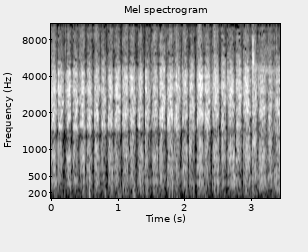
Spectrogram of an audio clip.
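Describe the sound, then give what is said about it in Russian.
Dry stone grinding against stone without water, smoothing the edge of a stone blade and throwing sparks and a little smoke from the friction: quick, steady back-and-forth strokes, a harsh hissing rasp repeating about five times a second, moderately loud, with no voices. “Когда вот сейчас идет работа без воды, то заметно, как э, проблескивает искры э, и э, даже дымок э, какой-то возникает от этого сильного трения камня о камень.”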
